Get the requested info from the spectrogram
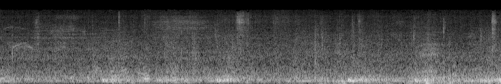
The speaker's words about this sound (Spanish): Los tambores que se escuchan son los de la Virgen. De la Virgen. Las angustias.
